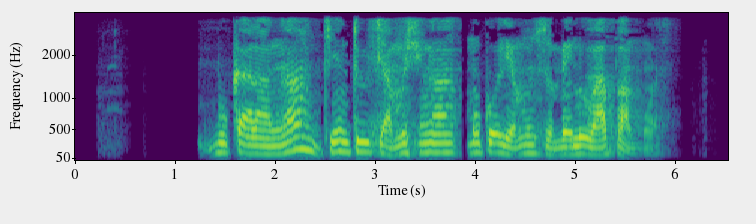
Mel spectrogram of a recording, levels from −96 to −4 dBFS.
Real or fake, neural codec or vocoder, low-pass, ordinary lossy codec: real; none; 3.6 kHz; AAC, 16 kbps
